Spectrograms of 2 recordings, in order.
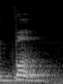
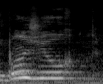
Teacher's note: We just nasalize and say bon, and so we say bonjour.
